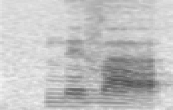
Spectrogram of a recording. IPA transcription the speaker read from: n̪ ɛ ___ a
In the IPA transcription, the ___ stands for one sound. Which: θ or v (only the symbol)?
v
